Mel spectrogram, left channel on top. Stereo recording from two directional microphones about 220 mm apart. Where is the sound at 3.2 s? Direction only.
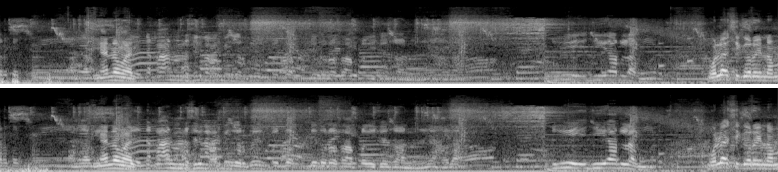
50° right (ahead or behind).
